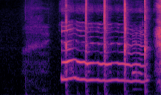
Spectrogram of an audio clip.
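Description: A young woman clapping her hands about five times while holding one long, steady vocal cry.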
